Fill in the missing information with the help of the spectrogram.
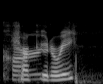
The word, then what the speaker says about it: Charcuterie: Charcuterie. – Yes, there you go. And cheese plate featuring Burton's Maplewood Farm Applejack Brandy Barrel Aged Maple Syrup. – Interesting. – So, on a charcuterie plate? – Yeah.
